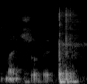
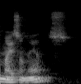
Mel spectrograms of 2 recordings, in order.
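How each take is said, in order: First: Whispered under the breath, voiceless. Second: Said in the usual way. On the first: Real, not acted. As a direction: whisper it to yourself.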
